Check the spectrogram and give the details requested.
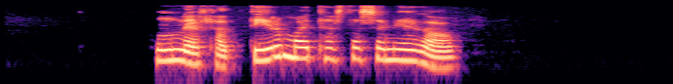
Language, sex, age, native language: Icelandic, female, 50-59, Icelandic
